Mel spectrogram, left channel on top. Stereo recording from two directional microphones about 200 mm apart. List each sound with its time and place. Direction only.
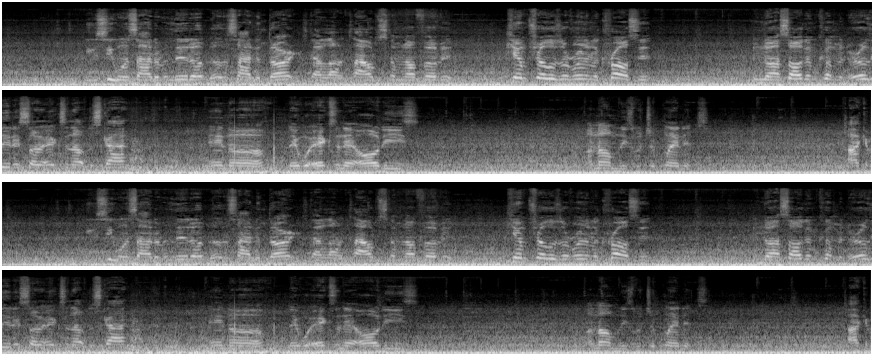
1.0 s speech: 10° right (ahead or behind)
5.1 s speech: 15° right (ahead or behind)
7.6 s speech: 15° right (ahead or behind)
